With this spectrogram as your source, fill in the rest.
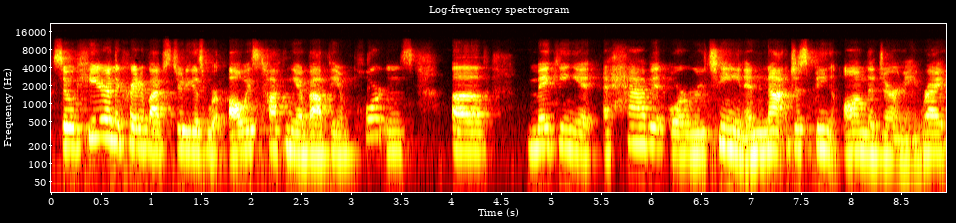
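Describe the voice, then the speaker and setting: A woman talks with lively intonation amid audible room echo. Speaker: business coach. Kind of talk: tutorial.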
